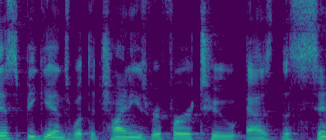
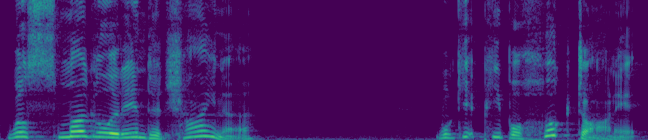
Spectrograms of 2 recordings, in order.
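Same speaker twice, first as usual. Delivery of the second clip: mock scheming colonial voice, pitched higher; scheming British; 10 semitones higher than usual. Teacher voicing British plotting opium smuggling, hammed-up high mock voice. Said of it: "so the British say".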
